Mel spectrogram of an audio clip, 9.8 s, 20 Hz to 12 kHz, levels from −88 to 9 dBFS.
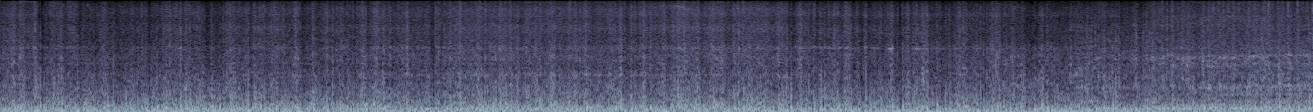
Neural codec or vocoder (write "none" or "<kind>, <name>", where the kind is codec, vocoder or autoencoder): vocoder, Vocos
